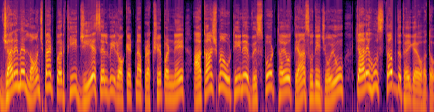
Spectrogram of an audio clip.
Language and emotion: Gujarati, surprised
